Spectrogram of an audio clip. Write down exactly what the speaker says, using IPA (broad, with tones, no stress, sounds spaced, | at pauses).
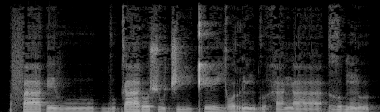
f a˦ | e˦ β uː˦ | ɡ͡b u˨ k aː˦ ɾ o˦ ʃ u˨ t͡ʃ iː˦˨ kʰ eː˨ j ɔ˦ r ĩ˨ ɡ͡b ʊ˨ h a˨˦ ŋ aː˨ | ɣ ʊ˦ b ũ˨ ɾ ʊ˨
